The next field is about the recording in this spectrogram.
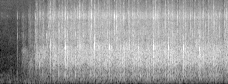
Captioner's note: audience applauds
